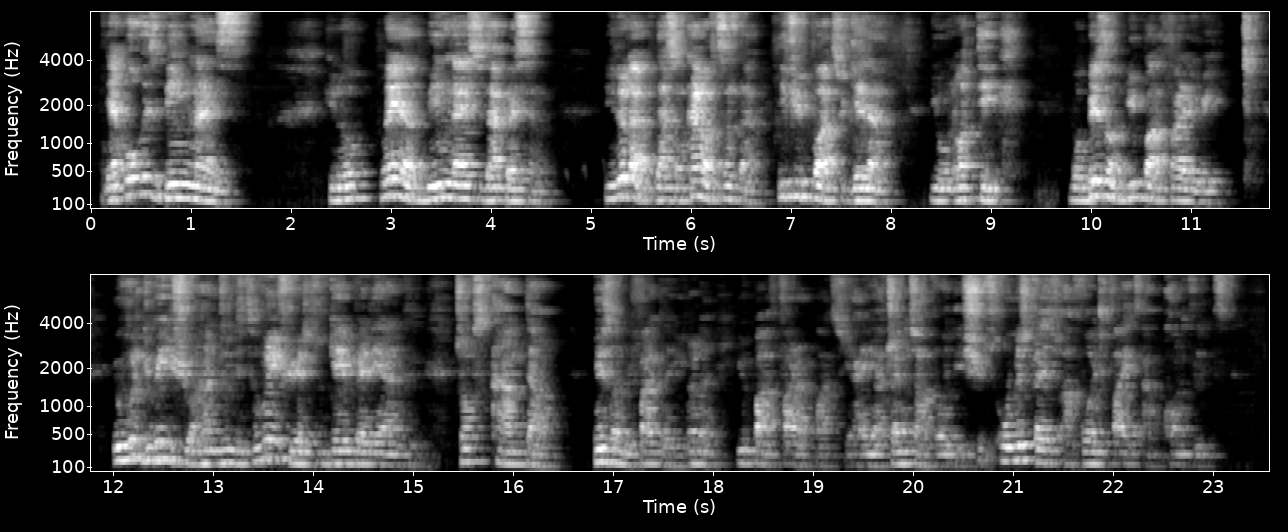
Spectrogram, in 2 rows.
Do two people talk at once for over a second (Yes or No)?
No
